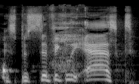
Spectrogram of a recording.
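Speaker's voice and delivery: tense, high, measured complaint; John Malkovich. Acted. Star complaining about sugar for his tea, tensely polite. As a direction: enunciate each phrase with prissy, strained precision. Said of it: "tense John Malkovich".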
